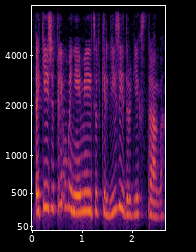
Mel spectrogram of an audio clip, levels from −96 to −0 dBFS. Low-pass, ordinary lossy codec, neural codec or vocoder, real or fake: 7.2 kHz; none; codec, 24 kHz, 0.9 kbps, WavTokenizer, medium speech release version 1; fake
